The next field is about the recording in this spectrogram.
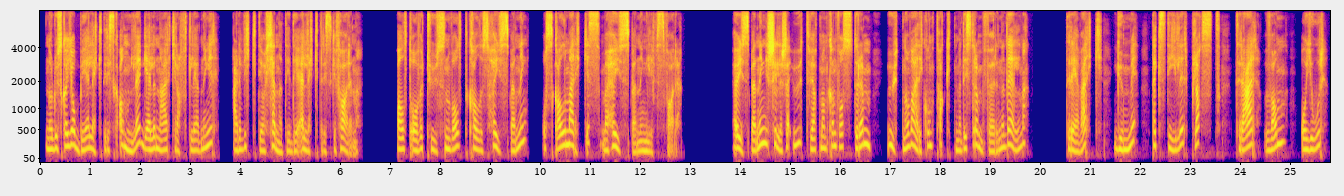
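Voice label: Norwegian e-learning, norwegian female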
